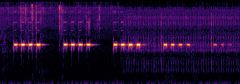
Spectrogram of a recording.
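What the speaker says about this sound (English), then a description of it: "I've got my kitchen timer on." A kitchen timer alarm beeps in rapid groups of four high, piercing tones with short pauses between them, then shifts to a softer, sustained ringing pattern that continues after the groups end.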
